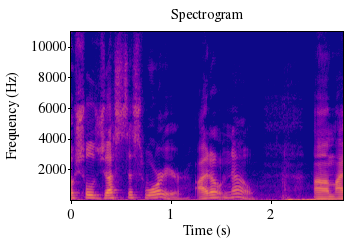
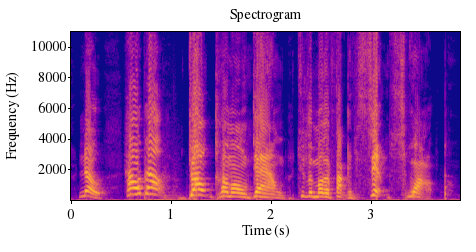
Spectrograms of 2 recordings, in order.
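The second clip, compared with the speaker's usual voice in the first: loud, irritated counter to the invitation; sarcastic anger; 5 semitones higher, 9 dB louder than usual. Acted. Streamer retracts the swamp invitation, loud and irritated. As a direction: throw the invitation back angrily.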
